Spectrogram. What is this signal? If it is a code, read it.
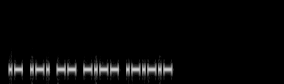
Morse code, heard as a keyed tone, about 42 wpm, 700 Hz. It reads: ARMY.
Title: Sentences from Top 1000 Words - Review Part 1 - 45wpm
